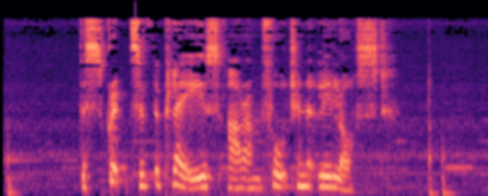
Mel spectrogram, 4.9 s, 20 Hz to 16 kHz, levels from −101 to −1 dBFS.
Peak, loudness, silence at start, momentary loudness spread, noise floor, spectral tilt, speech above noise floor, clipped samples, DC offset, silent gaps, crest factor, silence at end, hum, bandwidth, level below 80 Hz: 0 dBFS; -16 LUFS; 0.05 s; 7 LU; -52 dBFS; -1.5 dB/octave; 34 dB; under 0.1%; under 0.1%; none; 20 dB; 0.25 s; none; 12 kHz; -50 dBFS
